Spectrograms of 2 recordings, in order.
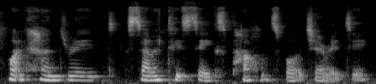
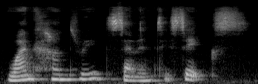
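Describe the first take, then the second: First: Said in the usual way. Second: "One hundred seventy-six" said slowly, stress on "hundred", rising at the end; slow disbelieving repeat. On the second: Shown as a demonstration. A runner repeats her meagre charity total, slow and deflated. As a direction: let the number sink in, deflated.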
